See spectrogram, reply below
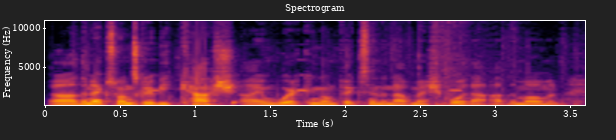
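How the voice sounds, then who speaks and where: Young male host, hoarse and sniffly with flu, casual rambling match commentary, faint gunfire under the voice. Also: mid-range voice, fast, slight background noise. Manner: rambling, self-correcting, chatty. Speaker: host and commentator of a bot league.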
